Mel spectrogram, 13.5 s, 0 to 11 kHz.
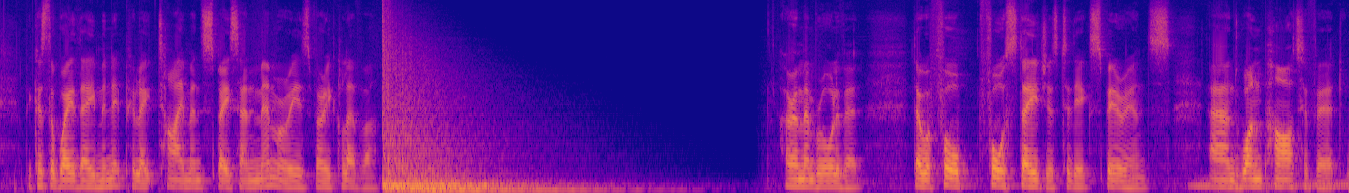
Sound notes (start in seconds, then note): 3.8 object thuds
